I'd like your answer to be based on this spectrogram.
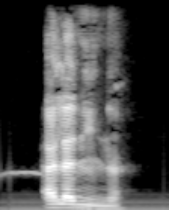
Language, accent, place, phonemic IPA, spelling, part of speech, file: French, France, Lyon, /a.la.nin/, alanine, noun, LL-Q150 (fra)-alanine.wav
- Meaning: alanine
